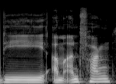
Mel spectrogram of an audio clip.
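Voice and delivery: usual speaking voice

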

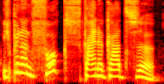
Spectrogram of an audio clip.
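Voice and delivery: put-on high, indignant young fox voice; offended, correcting him sharply; high-pitched fox calls out indignantly. A narrator's reading. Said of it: "rief Rix entrüstet".

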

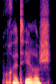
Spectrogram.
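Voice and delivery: low echo of Buchhalterisch as buchhal-TÉÉ-risch; shifted stress. Shown as a demonstration. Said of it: "auf einer anderen Silbe".

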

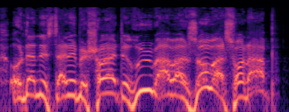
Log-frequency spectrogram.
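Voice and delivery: hohe, wütende Königsstimme; drohender König. Acted. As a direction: gierig und drohend befehlen. König droht mit Henker. (drohender König, hohe Stimme)

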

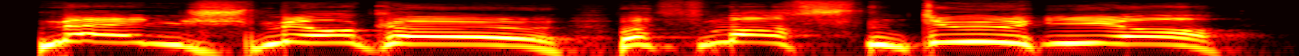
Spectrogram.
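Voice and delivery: high, slow surprised shout; stunned to find the sexton in the wardrobe; astonished. Acted. Husband finds sexton in the wardrobe, astonished shout. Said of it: "fragte der Werner ganz erstaunt".

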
